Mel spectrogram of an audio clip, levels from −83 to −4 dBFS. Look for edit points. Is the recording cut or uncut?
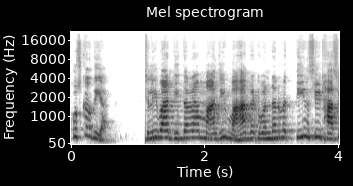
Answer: cut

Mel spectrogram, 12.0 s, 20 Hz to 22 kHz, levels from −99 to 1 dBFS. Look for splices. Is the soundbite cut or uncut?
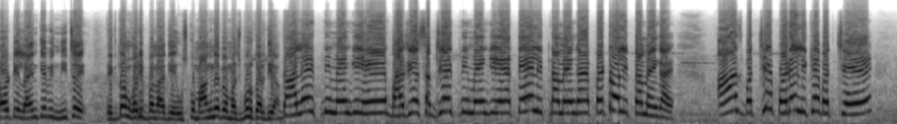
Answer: cut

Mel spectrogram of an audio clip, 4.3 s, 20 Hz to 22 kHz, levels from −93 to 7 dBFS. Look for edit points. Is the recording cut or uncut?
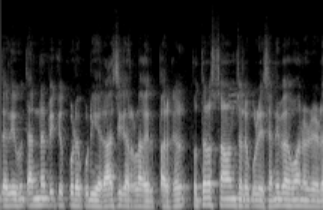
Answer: cut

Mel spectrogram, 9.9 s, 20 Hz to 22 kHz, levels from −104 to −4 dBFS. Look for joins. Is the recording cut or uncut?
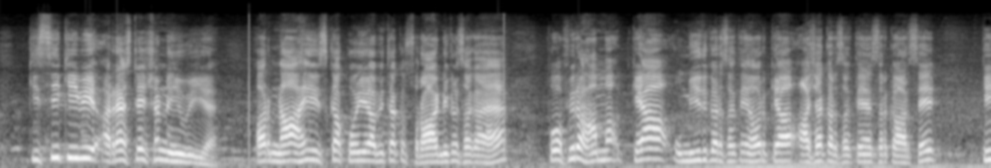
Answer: uncut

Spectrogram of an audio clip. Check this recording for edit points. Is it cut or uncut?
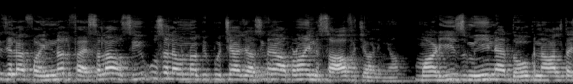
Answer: cut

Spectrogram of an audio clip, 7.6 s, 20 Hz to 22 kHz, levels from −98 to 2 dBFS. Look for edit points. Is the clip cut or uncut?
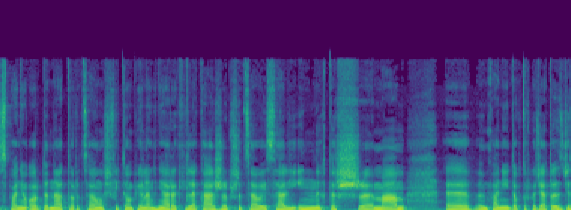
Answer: uncut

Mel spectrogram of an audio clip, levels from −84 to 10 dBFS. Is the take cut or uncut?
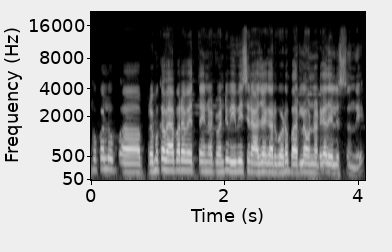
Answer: uncut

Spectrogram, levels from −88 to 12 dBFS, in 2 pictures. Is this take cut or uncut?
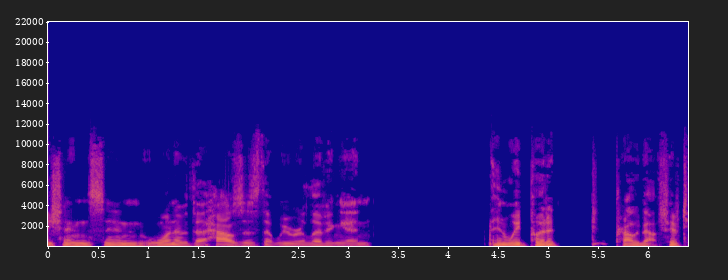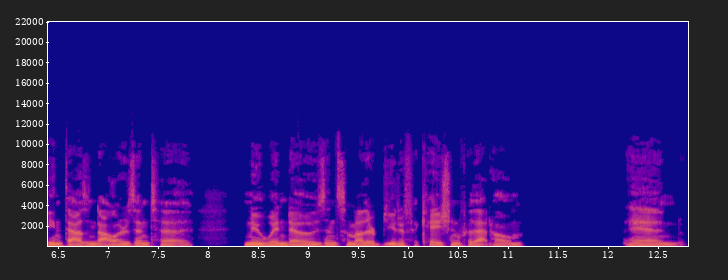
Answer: uncut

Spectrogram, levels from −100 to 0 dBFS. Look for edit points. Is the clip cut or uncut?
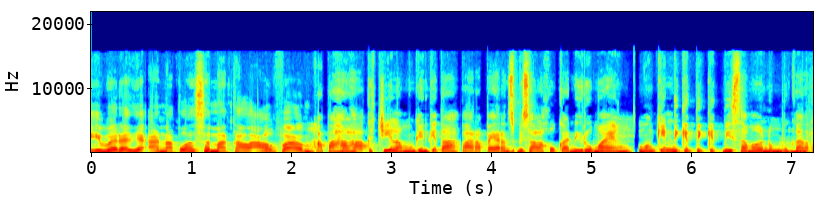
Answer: cut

